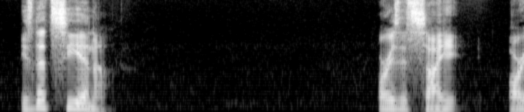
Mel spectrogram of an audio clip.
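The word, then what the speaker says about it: Siena: the the area yeah like the italian thing like i wouldn't be surprised that pl if plenty of people in the us pronounce it automatically cyena like a hyena but that's that's just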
